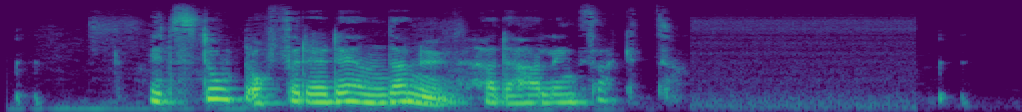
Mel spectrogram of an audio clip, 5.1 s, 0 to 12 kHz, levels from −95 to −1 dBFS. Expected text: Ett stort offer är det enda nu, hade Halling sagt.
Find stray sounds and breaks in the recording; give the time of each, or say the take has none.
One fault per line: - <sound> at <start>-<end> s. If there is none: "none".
none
